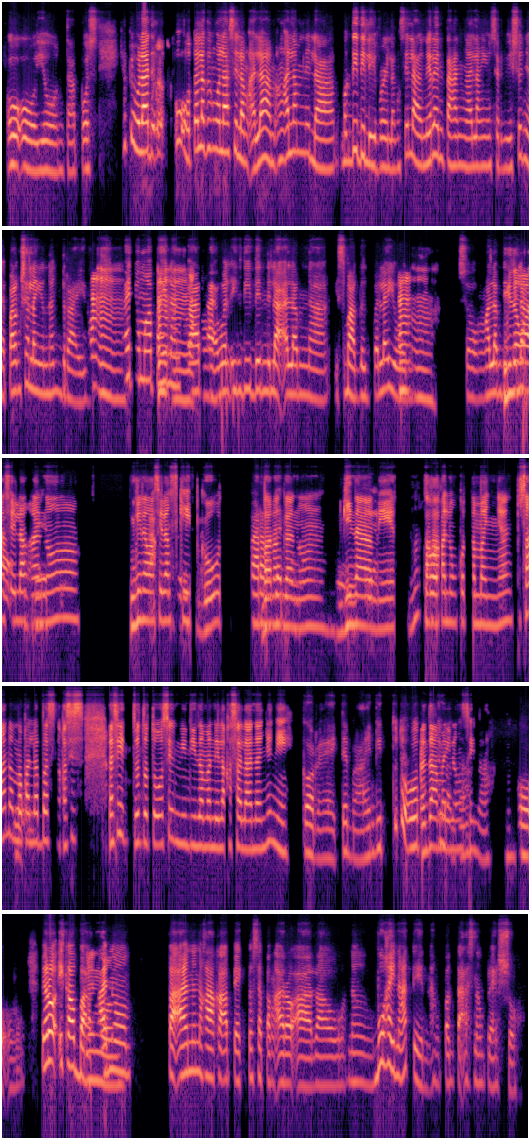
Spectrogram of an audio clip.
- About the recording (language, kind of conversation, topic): Filipino, unstructured, Ano ang palagay mo sa pagtaas ng presyo ng mga bilihin ngayon?
- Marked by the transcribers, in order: other background noise; static; other noise; unintelligible speech; in English: "scapegoat"; distorted speech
